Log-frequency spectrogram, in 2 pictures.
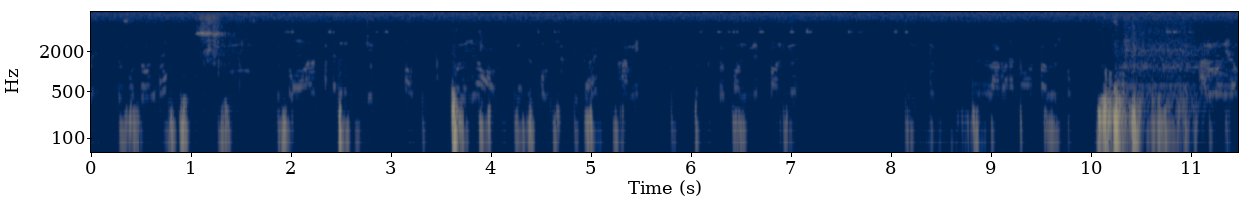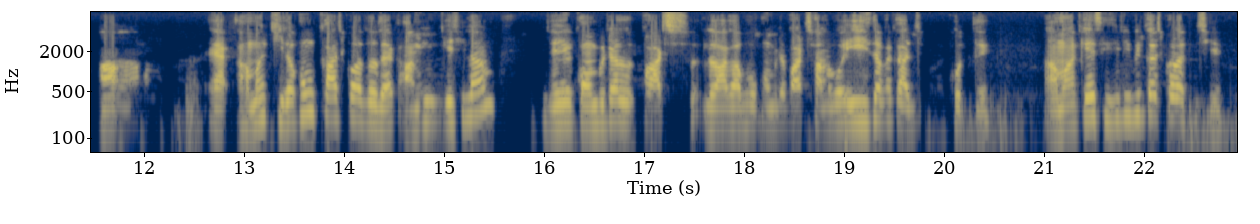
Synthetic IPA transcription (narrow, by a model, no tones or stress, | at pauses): a | ɛamakekiɾɔkomkad͡ʑkɔɾad̪ed̪ɛkʰa̰miɡet͡ɕʰilam | d͡ʑekɔmpiʈalpaɾʈslaɡabokɔmpiʈaɾpaɾʈsaɾaboejɦiʃabekad͡ʑ | koɾt̪e | a̰makesisiʈibʱiɾkad͡ʑkɔɾat͡ɕʰit͡ɕʰe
